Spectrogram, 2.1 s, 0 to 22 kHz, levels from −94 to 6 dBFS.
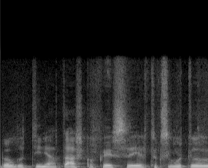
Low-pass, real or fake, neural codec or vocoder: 14.4 kHz; fake; codec, 32 kHz, 1.9 kbps, SNAC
